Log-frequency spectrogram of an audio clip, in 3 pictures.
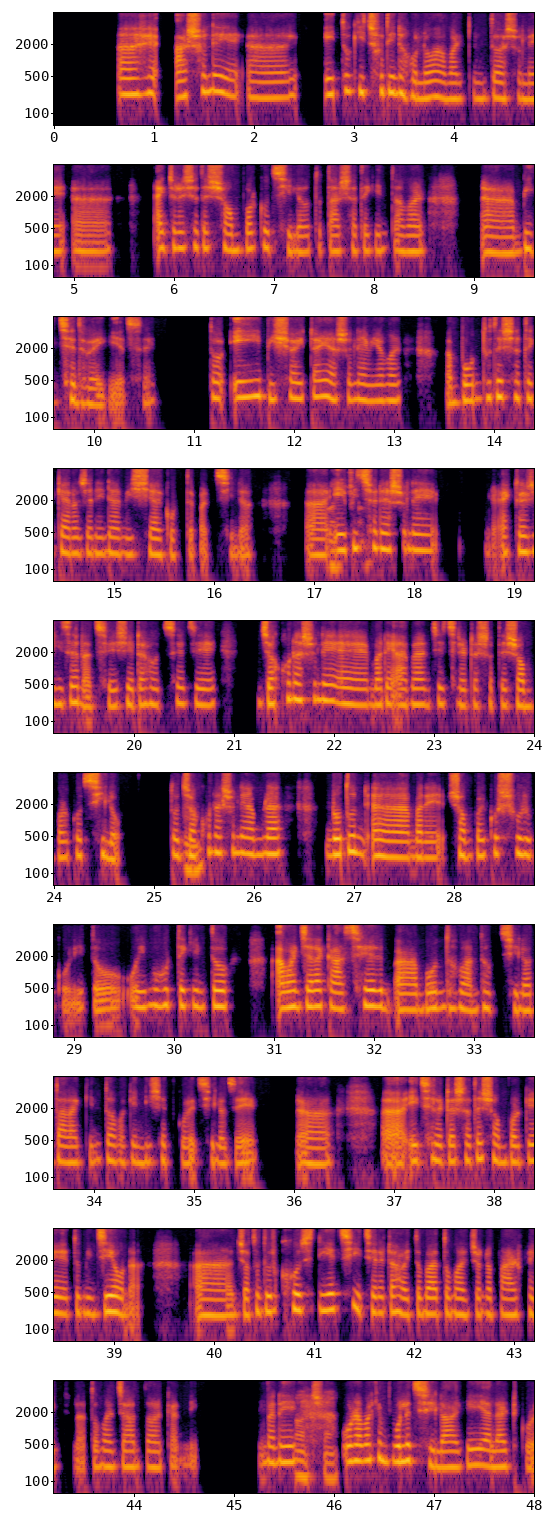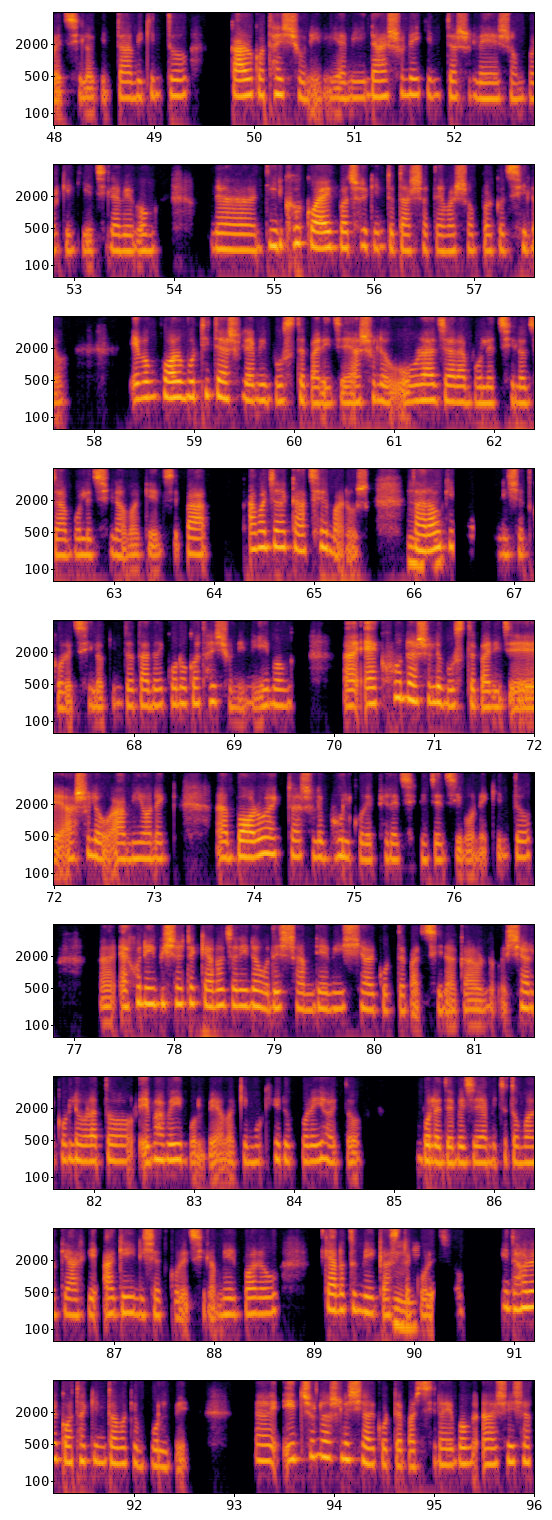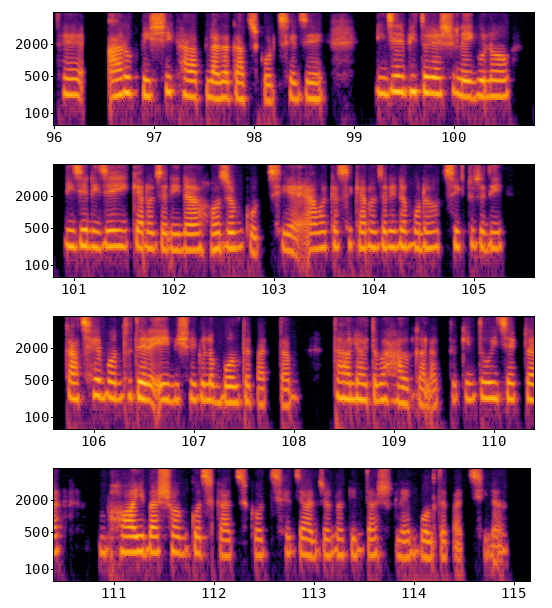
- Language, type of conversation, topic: Bengali, advice, বন্ধুদের কাছে বিচ্ছেদের কথা ব্যাখ্যা করতে লজ্জা লাগলে কীভাবে বলবেন?
- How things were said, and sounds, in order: horn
